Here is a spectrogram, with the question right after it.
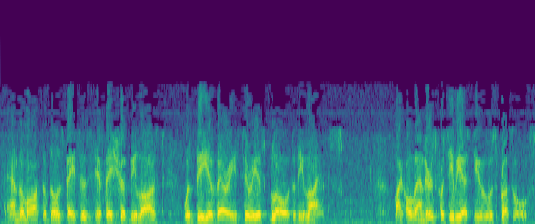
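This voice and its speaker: A man's voice: on the low side, lively intonation, normal speed, breathy edge. A man filing a scripted foreign news report over a tinny line on vintage radio.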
